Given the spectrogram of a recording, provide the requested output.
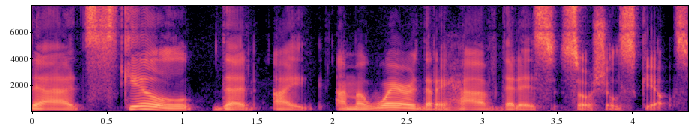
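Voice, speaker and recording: In a Venezuelan accent, a man speaks at a fairly slow pace with a medium pitch, the sound dry and close with no echo. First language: Spanish. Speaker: artist. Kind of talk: interview conversation.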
